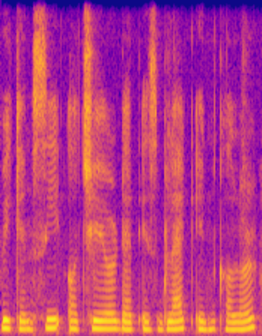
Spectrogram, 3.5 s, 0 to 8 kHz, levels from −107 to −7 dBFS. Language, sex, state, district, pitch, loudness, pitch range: English, female, Assam, Kamrup Metropolitan, 185 Hz, -17 LUFS, 180-195 Hz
